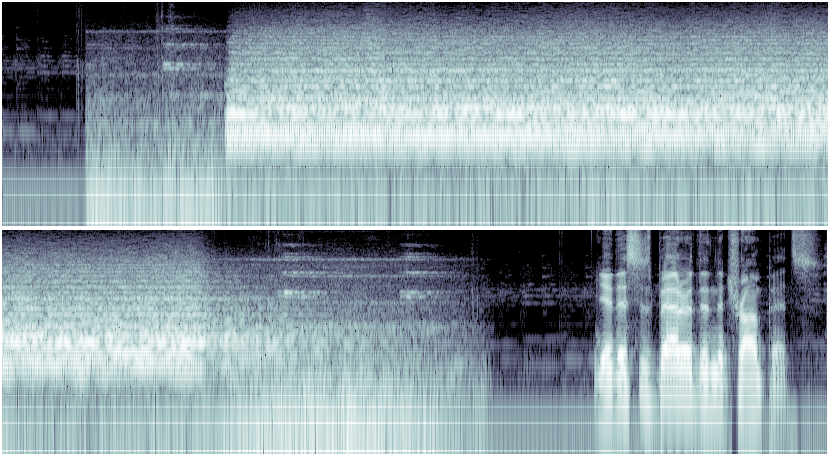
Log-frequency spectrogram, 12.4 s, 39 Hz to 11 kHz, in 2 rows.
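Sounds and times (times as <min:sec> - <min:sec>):
rumbling rail noise of a train rolling by: 0:00.6 - 0:09.9
train horn blaring: 0:00.6 - 0:09.9
speech: 0:10.6 - 0:12.3.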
